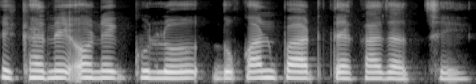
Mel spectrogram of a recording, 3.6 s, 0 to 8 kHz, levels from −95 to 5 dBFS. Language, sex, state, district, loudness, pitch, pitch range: Bengali, female, West Bengal, Cooch Behar, -14 LUFS, 230 Hz, 220-240 Hz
